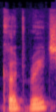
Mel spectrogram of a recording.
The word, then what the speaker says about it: Coatbridge: Alors, Airdrie, Coatbridge et Greenock. C'est ça, je les prononce sans doute assez mal, mais je vais vous laisser le faire peut-être.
